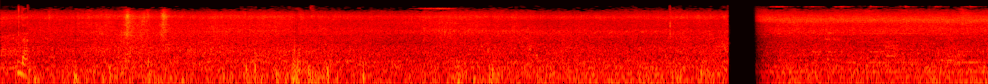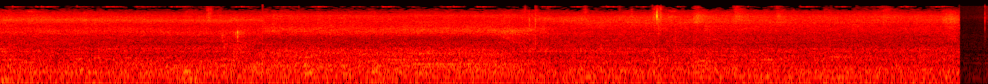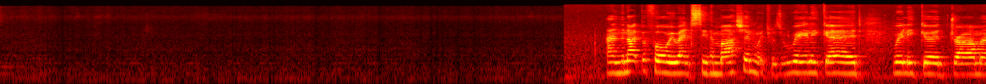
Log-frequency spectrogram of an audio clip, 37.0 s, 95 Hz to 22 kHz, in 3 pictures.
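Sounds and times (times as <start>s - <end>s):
wind on microphone: 0.0s - 9.1s
waterside ambience: 0.0s - 24.4s
cafe background hum: 9.5s - 37.0s.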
